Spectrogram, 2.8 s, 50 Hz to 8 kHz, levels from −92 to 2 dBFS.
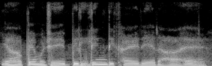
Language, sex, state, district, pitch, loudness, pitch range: Hindi, female, Arunachal Pradesh, Lower Dibang Valley, 185 Hz, -14 LUFS, 180-200 Hz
